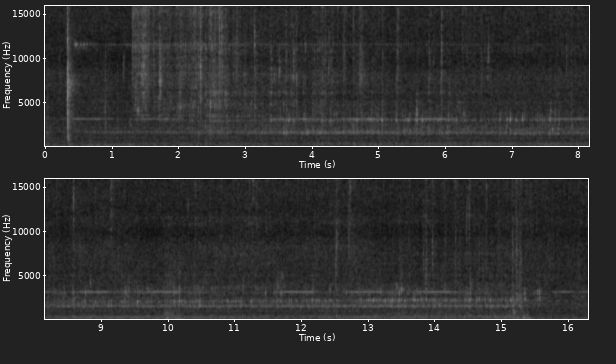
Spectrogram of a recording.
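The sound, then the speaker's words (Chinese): Water pours steadily into a teapot to brew the last pot of tea in a fourth-floor apartment in a small alley, a soft, even trickle that runs unbroken for the whole stretch, with a couple of faint clinks partway through and near the end. “然后我茶叶刚好剩下最后一些，这是最后一壶茶，”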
